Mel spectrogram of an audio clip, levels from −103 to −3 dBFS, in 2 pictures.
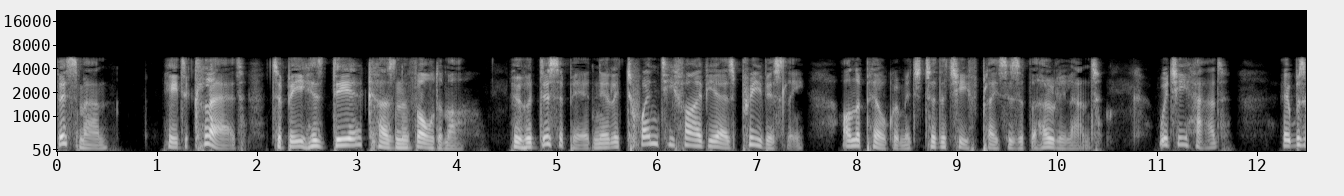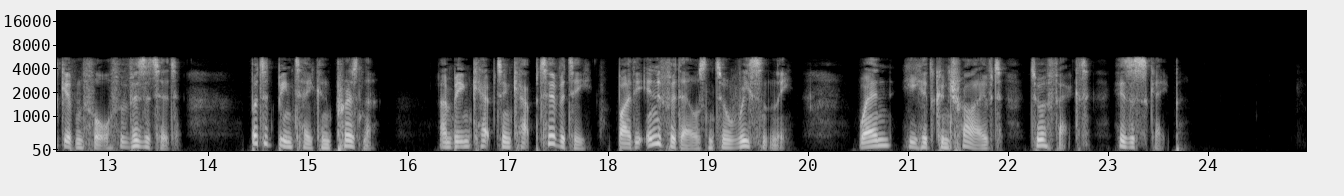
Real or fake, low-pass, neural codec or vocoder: real; 5.4 kHz; none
